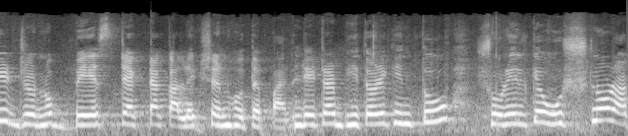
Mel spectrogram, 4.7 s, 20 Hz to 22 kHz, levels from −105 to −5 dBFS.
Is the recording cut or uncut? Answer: cut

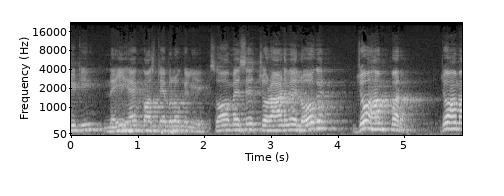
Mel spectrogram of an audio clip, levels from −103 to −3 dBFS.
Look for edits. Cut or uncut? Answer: cut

